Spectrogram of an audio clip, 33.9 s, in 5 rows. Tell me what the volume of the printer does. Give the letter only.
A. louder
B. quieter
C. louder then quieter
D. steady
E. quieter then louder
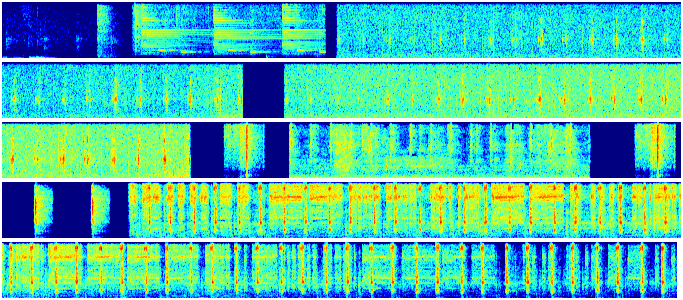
B.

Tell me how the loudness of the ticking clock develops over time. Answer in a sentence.
The loudness of the ticking clock goes up.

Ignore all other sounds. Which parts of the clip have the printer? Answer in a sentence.
You can hear the printer from 21.6 to 33.8 s.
